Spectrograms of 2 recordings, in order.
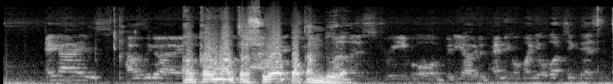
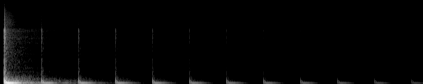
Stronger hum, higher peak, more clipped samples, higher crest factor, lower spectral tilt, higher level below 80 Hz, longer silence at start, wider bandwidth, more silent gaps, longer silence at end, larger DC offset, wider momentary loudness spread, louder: neither; about the same, 0 dBFS vs -2 dBFS; first, 0.7% vs under 0.1%; second, 10 dB vs 22 dB; second, -5 dB/octave vs -7 dB/octave; about the same, -28 dBFS vs -24 dBFS; about the same, 0.05 s vs 0.05 s; first, over 20 kHz vs 8.8 kHz; neither; second, 0 s vs 3.35 s; neither; second, 21 LU vs 28 LU; first, -7 LUFS vs -22 LUFS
